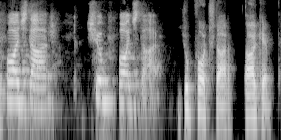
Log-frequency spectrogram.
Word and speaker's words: Faujdar: Faujdar. Shub Faujdar. Shub Faujdar. Okay. Yeah. That was a kind of German pronunciation of Faujdar.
